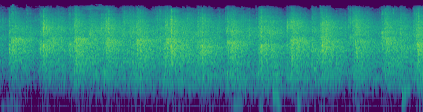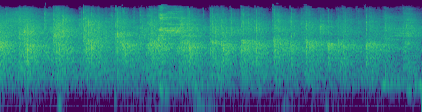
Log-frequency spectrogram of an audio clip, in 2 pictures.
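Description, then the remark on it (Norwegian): An audience applauds a singer steadily for over eight seconds, the dense crackle of many hands swelling into a regular pulsing rhythm, roughly two beats per second, with no one speaking. “Eh, og vår takk tilbake til deg, det er en god applaus, folkens,”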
